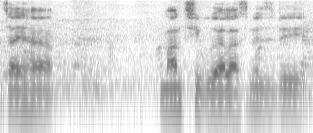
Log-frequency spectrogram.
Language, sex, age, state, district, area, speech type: Bodo, male, 45-60, Assam, Chirang, urban, spontaneous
